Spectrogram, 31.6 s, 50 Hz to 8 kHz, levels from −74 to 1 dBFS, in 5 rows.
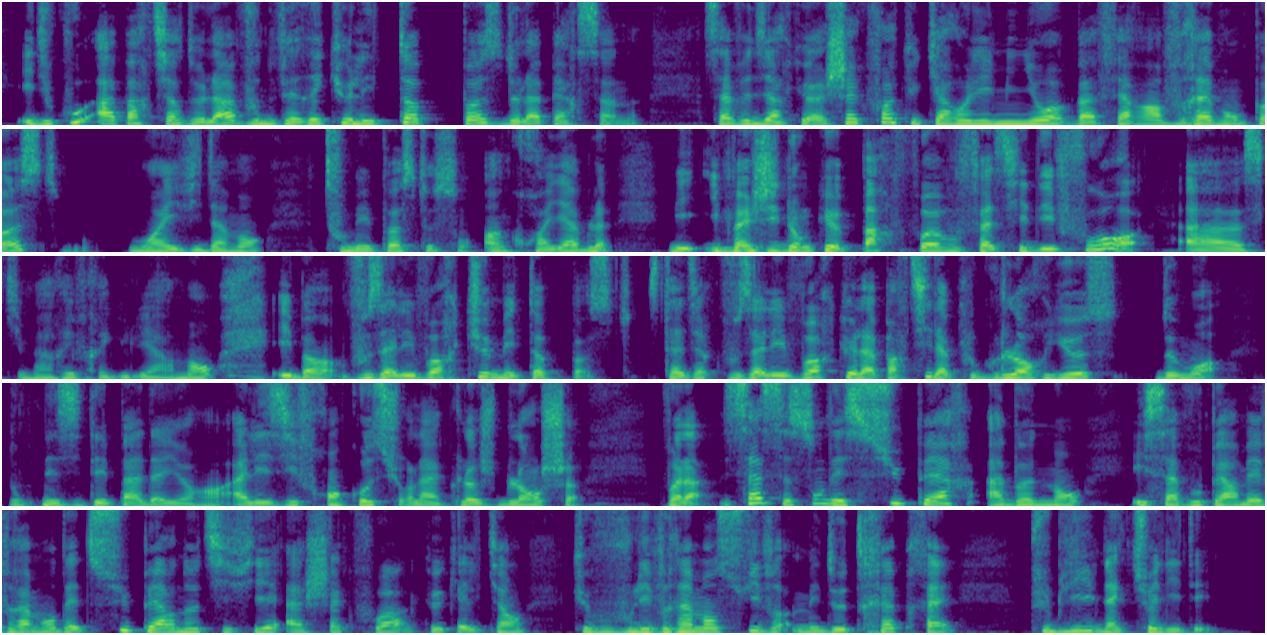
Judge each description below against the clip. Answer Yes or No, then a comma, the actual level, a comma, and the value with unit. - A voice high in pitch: No, medium, 180 Hz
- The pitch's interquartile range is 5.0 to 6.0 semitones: No, average, 4.4 semitones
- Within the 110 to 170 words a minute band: No, fast, 220 wpm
